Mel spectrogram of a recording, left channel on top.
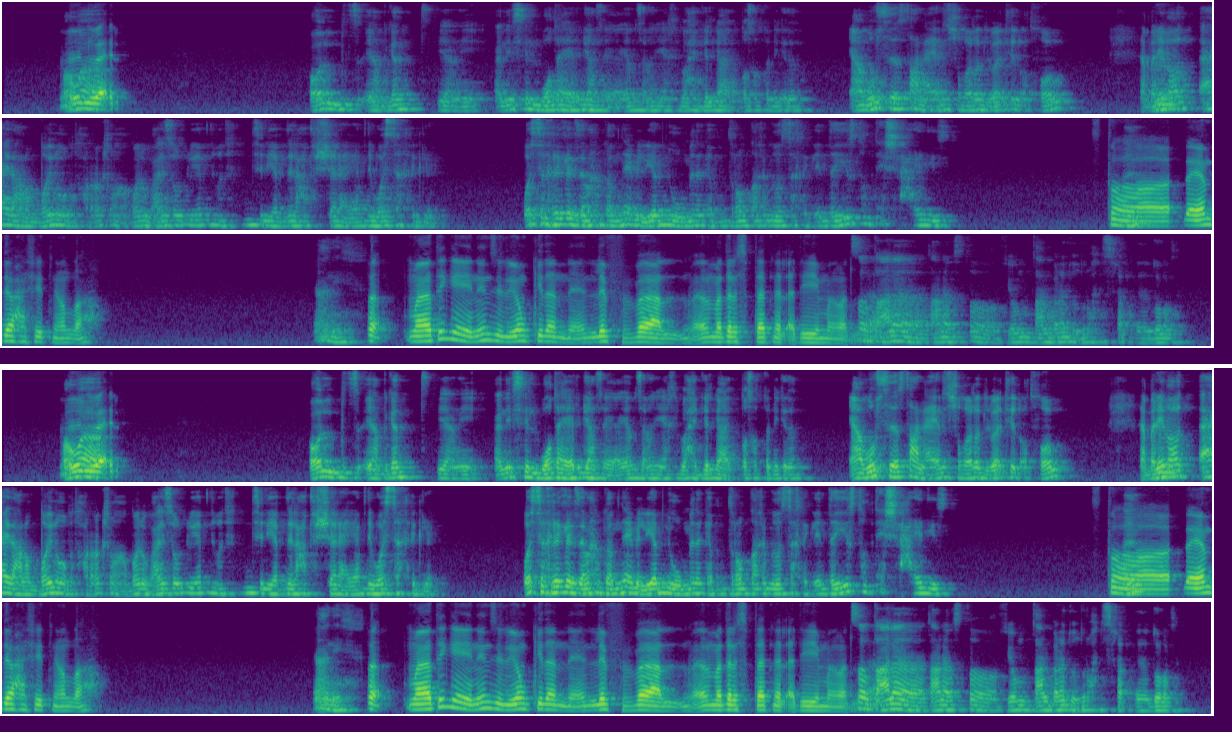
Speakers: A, on the right (about 85°); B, on the right (about 15°).
A: لا
B: فهو هو ال- بز- يعني بجد يعني انا نفسي الوضع يرجع زي ايام زمان يا اخي الواحد يرجع يتبسط تاني كده يعني بص يا اسطى على العيال الصغيره دلوقتي الاطفال لما ليه
A: مم.
B: بقعد قاعد على موبايله وما بتحركش مع موبايله عايز اقول له يا ابني ما تنزل يا ابني العب في الشارع يا ابني وسخ رجلك وسخ رجلك زي ما احنا كنا بنعمل يا ابني وامنا كانت بتضربنا عشان نوسخ رجلنا انت إيه يا اسطى ما بتعيش الحياه دي يا اسطى
A: اسطى
B: فاهم
A: الايام دي وحشتني والله
B: يعني يا
A: ط- ما تيجي ننزل يوم كده ن- نلف بقى على المدارس بتاعتنا القديمه ولا
B: اسطى تعالى تعالى يا اسطى في يوم تعالى البلد ونروح نسرق ذره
